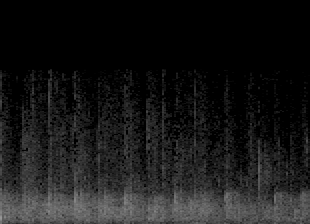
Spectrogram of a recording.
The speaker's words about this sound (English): He was formally recognized this week as an ordained minister within the BFC. So yes, please, a round of applause. Yes.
